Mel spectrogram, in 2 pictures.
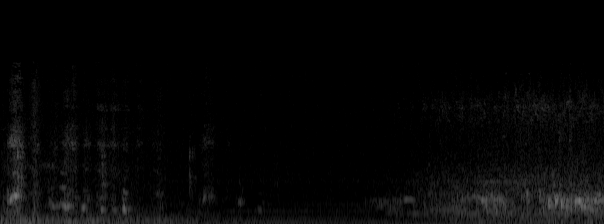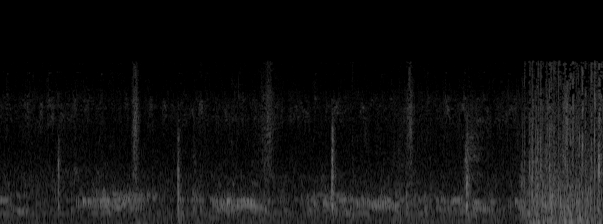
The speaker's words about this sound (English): My birds.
